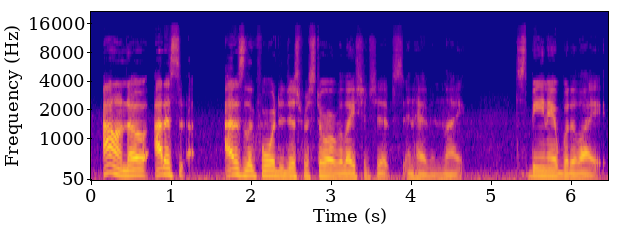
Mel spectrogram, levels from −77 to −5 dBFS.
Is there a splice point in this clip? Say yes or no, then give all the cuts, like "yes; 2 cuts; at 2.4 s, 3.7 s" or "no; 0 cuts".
no; 0 cuts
